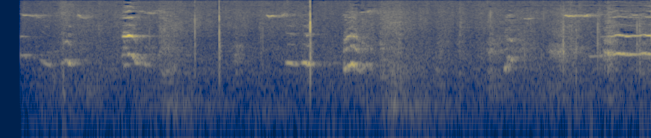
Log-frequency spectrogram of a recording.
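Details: Alaskan Malamute puppies living with their parents in a stimulating breeding-kennel setting; thin, high whimpering squeals and short yelps from several pups, overlapping at irregular intervals, with soft rustling and shuffling behind.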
